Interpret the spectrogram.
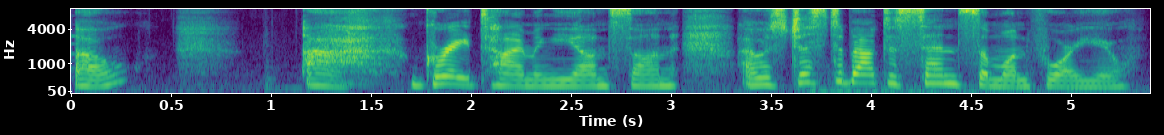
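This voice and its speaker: An actress voicing a confident female leader of a nation at war in a video game, measured and reassuring. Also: on the low side, a little hiss or hum, natural voice. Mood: steady.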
